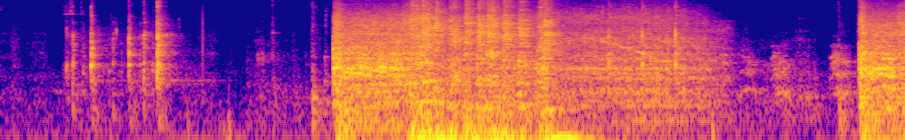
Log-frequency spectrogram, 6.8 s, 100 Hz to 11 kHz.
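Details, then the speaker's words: 1972 Ford Maverick with a freshly rebuilt 317 V8, on a restart; transmission cooler lines leaking. It cranks and catches, then the idle surges and sags unevenly. Erratic idle; owner suspects an air or vacuum leak, possibly under the carb spacer, unconfirmed. "so yeah it feels it sounds like it's got an air leak it feels like it's got an air leak vacuum leak something yeah it's kind of erratic"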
